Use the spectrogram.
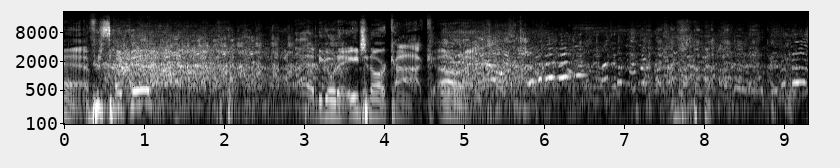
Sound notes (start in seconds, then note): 0.4 audience laughing; 4.7 audience laughing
